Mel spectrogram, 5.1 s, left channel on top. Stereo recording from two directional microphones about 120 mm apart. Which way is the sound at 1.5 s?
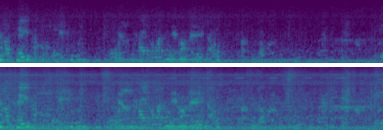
20° right (ahead or behind).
